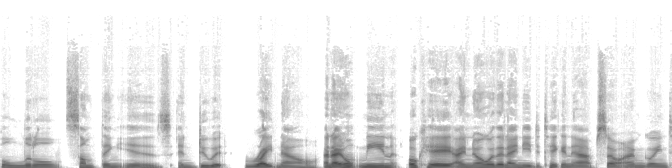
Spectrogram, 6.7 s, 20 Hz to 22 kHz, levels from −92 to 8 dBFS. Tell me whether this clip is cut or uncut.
cut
